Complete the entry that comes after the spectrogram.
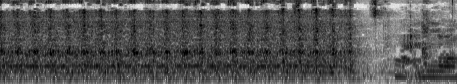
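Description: A sewing machine runs steadily at speed with a long stitch length, stitching along the long top edge of a fabric skirt, a fast rhythmic mechanical chatter that slows and stops near the end.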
